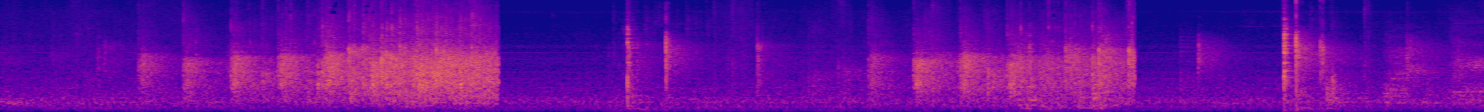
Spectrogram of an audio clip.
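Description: Two bursts of audience applause in a large hall, each cutting off abruptly, with sharp clicks of snooker balls striking one another between them.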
